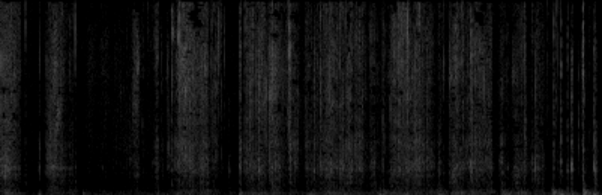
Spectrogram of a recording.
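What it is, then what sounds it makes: Watermelon flesh being scratched. Long nails rub and scratch the juicy red flesh of a half watermelon resting on a plate. The sound is a quiet, bright, wet crackling and rasping that keeps going in uneven bursts, with little low end and almost no ring after each scrape.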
